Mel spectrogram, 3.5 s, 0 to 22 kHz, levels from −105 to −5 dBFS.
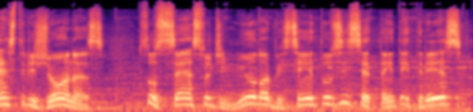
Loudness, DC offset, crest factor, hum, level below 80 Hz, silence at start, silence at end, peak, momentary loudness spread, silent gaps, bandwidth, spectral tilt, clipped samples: -14 LUFS; under 0.1%; 14 dB; none; -38 dBFS; 0 s; 0 s; -2 dBFS; 7 LU; none; over 20 kHz; -3 dB/octave; under 0.1%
